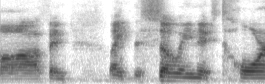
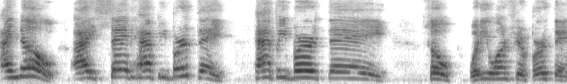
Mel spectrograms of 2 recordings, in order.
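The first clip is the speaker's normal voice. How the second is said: high-pitched sock puppet character voice; 11 semitones higher than usual. Retelling a puppet show where the puppet answers a kid: imitating a sock puppet. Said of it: "the puppet turns towards the kid and goes".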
